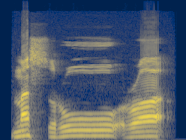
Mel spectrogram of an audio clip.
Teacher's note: रा को पेश की वजह से पुर पढ़ेंगे, वाव मद्दा है, एक अलिफ के बराबर खींच कर पढ़ेंगे।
